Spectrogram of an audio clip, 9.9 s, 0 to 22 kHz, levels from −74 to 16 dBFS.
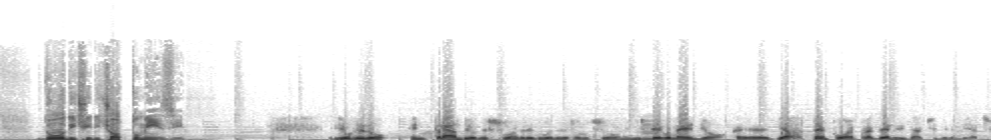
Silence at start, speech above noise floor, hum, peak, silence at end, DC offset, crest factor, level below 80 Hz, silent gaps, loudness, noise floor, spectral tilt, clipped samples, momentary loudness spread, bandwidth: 0 s; 32 dB; none; 0 dBFS; 0.05 s; under 0.1%; 12 dB; -36 dBFS; none; -12 LUFS; -44 dBFS; -5.5 dB/octave; under 0.1%; 13 LU; 15.5 kHz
